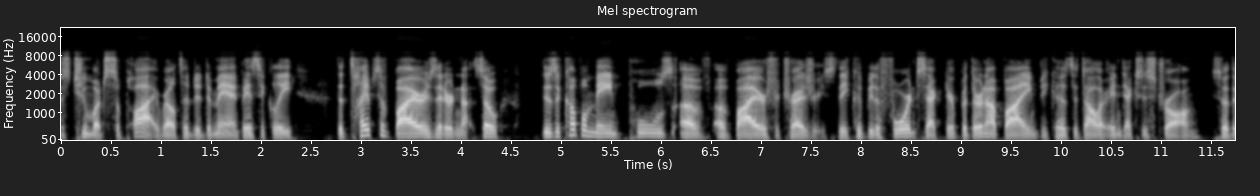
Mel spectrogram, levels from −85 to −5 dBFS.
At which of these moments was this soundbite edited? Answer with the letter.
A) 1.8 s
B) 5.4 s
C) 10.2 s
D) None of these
D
